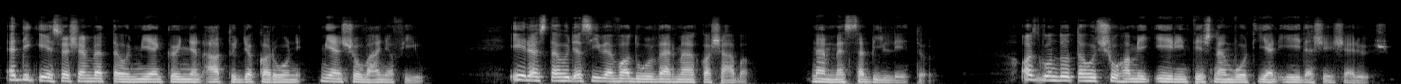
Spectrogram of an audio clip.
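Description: A man reading a horror novel aloud as an audiobook narrator, measured and dramatic. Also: medium pitch, lively intonation, a little mellow. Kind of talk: scripted narration.

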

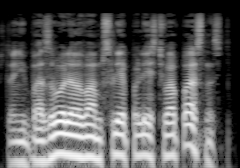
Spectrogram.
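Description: A man playing a gruff, blunt old frontiersman who talks loudly and insistently. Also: lowish voice, fairly even intonation, fairly quick, no echo, close to an everyday voice. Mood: devoted.

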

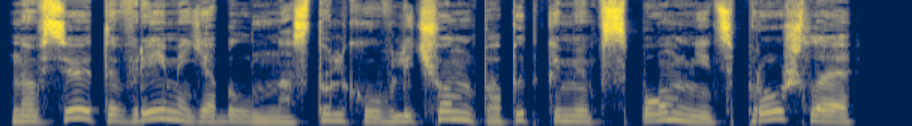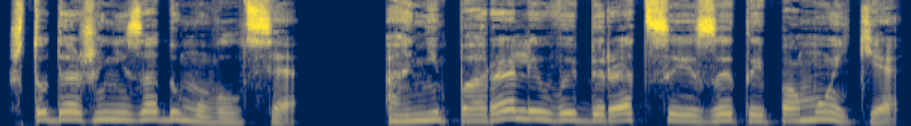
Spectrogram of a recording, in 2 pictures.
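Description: A woman reading a first-person novel aloud, expressive and voicing each character. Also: lowish voice, moderate pace, no room sound, studio quality. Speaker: audiobook reader. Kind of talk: scripted first-person narration.

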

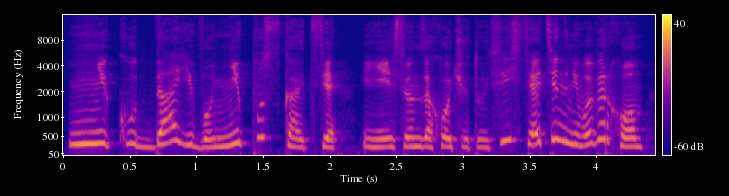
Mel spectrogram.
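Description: A woman voicing a stubborn, sharp-tongued young princess, scolding and indignant in an audiobook reading. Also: high voice, lively intonation, fairly quick. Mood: commanding.

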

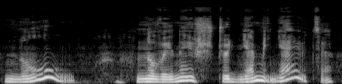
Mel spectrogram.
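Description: A man's voice: mid-range voice, wildly swooping pitch, slow, warm tone, slightly rough, dry recording, full character voice. A man voicing a cool, defiant teenage boy in an audiobook, answering curtly. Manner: cool and curt.

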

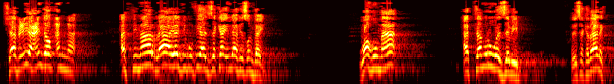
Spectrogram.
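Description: Explaining a text on Islamic jurisprudence to a class, this man speaks in an extremely high, slightly rough voice at a moderate pace with frequent pauses. He raises rhetorical questions, answers them, and goes back over key points; the room carries hall reverb.

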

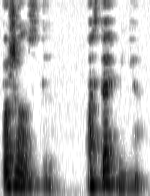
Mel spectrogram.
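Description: A woman's voice: mid-range voice, normal speed, slightly rough, far from the mic, natural voice. A woman reading an audiobook and voicing a frightened, weary young woman.

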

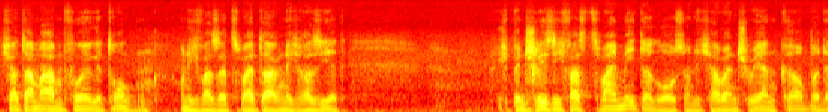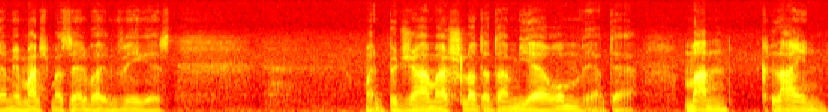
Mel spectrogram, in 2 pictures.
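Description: Low-pitched and fairly even, with a moderate pace and a faint hiss or hum, an actor voices a hulking, unkempt, bitter Nazi operative of middle age. The piece is a radio drama monologue framed as a police statement, recorded in a studio in 1960, and he tells it with scorn and an inflated sense of himself.

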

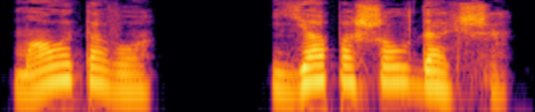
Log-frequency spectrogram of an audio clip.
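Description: Woman audiobook narrator, expressive read, dead-dry studio booth. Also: lowish voice, a little slow, no echo. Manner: expressive, acts out dialogue. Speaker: audiobook reader. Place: recording studio. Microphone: studio microphone.

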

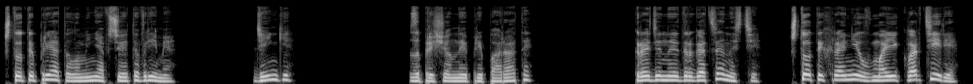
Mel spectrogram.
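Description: A woman's voice: lowish voice, moderate pace, long pauses, a little mellow, no echo, natural voice. A woman voicing a young woman who is frightened and indignant, desperate and close to tears.

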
